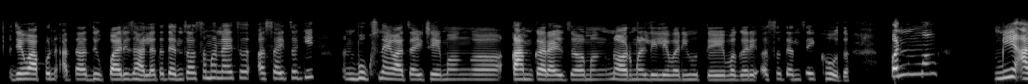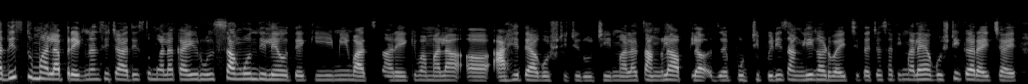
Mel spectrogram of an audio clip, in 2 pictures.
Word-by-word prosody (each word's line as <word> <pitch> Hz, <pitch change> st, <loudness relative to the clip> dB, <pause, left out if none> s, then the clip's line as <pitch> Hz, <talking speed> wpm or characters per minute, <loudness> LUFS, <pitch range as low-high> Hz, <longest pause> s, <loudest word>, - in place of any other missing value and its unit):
जेव्हा 250 Hz, 0 st, +6 dB
आपण 245 Hz, +1 st, +1 dB
आता 240 Hz, -1 st, 0 dB
दुपारी 240 Hz, 0 st, +2 dB
झालं 225 Hz, -3 st, +1 dB
तर -, -, -3 dB
त्यांचं 255 Hz, +1 st, 0 dB
असं 290 Hz, +3 st, -7 dB
म्हणन 295 Hz, 0 st, -1 dB, 0.2 s
असायचं 275 Hz, +2 st, -4 dB
की 330 Hz, -, -2 dB, 0.4 s
बुक्स 290 Hz, -1 st, -3 dB
नाही 270 Hz, -2 st, +2 dB
वाचायचे. 230 Hz, 0 st, +1 dB
मग 235 Hz, 0 st, -9 dB, 0.4 s
काम 235 Hz, 0 st, +9 dB
करायचं, 220 Hz, -1 st, +3 dB
मग 225 Hz, 0 st, -10 dB
नॉर्मल 230 Hz, -1 st, +2 dB
डिलिव्हरी 220 Hz, -1 st, -1 dB
होते 210 Hz, -2 st, -2 dB
वगैरे 220 Hz, 0 st, -2 dB
असं 230 Hz, +2 st, -9 dB
त्यांचं 230 Hz, +1 st, -5 dB
एक 255 Hz, +1 st, -9 dB
होतं. 220 Hz, -7 st, -2 dB, 0.4 s
पण 375 Hz, +1 st, +11 dB, 0.2 s
मग -, -, -2 dB, 0.7 s
मी 320 Hz, +5 st, +7 dB
आधीच 300 Hz, +2 st, +8 dB
तुम्हाला 270 Hz, -6 st, +4 dB
प्रेग्नन्सीच्या 235 Hz, +2 st, +1 dB
आधीच 230 Hz, +1 st, -4 dB
तुम्हाला 230 Hz, -2 st, -4 dB
काही 230 Hz, 0 st, +1 dB
रुल्स 235 Hz, +1 st, -6 dB
सांगून 255 Hz, -2 st, +3 dB
दिले 235 Hz, -2 st, -1 dB
होते 215 Hz, -2 st, -3 dB
की 210 Hz, 0 st, -11 dB
मी 215 Hz, 0 st, -8 dB
वाचणार 190 Hz, 0 st, -1 dB
आहे. 190 Hz, 0 st, -2 dB
किंवा 210 Hz, -1 st, -8 dB
मला 200 Hz, 0 st, -1 dB
अ, 185 Hz, -1 st, -1 dB, 0.2 s
आहे 195 Hz, +4 st, -1 dB
त्या 205 Hz, -3 st, +3 dB
गोष्टीची 195 Hz, 0 st, -11 dB
रुची, 180 Hz, +1 st, -10 dB
मला 190 Hz, +1 st, -3 dB
चांगलं 200 Hz, +3 st, 0 dB
आपलं 200 Hz, -1 st, 0 dB
जे 195 Hz, -, -5 dB
पुढची-पिढी 210 Hz, +2 st, -7 dB
चांगली 220 Hz, -1 st, -2 dB
घडवायची 195 Hz, -2 st, -4 dB
त्याच्यासाठी 215 Hz, +2 st, -10 dB
मला 220 Hz, +1 st, 0 dB
ह्या 230 Hz, -, 0 dB
गोष्टी 225 Hz, +5 st, -7 dB
करायच्या 200 Hz, -4 st, 0 dB
आहे. 175 Hz, -, 0 dB
225 Hz, 185 wpm, -25 LUFS, 210-245 Hz, 0.7 s, पण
